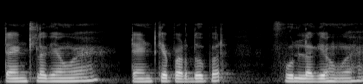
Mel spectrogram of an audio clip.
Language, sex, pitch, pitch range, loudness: Chhattisgarhi, male, 145 Hz, 140-160 Hz, -18 LUFS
